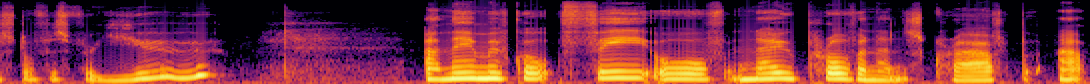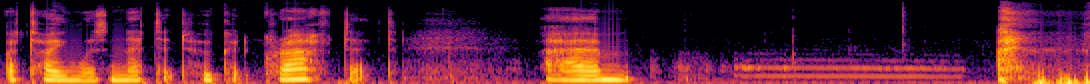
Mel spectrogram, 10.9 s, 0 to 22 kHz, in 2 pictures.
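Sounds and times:
speech: 0.0 - 8.7
chicken clucking: 8.6 - 10.4.

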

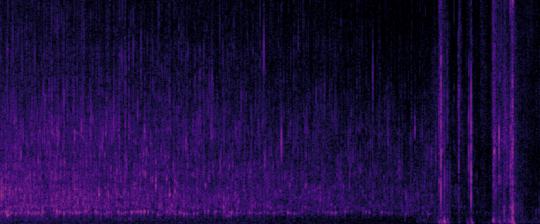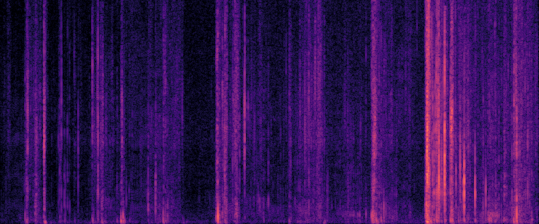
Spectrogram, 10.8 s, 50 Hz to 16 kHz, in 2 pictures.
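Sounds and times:
footsteps walking through woods on undergrowth: 4.4 - 10.7.

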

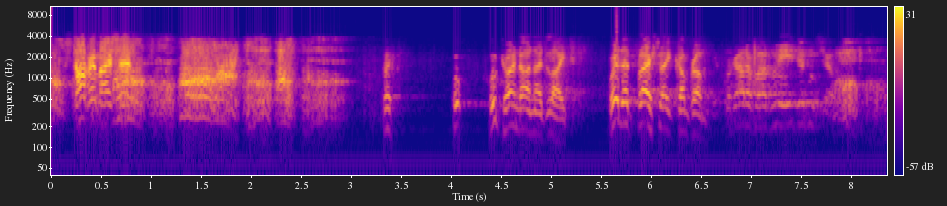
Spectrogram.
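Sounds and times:
pet wolf yelping: 0.0 - 3.1
pet wolf growling: 0.0 - 3.2, 7.8 - 8.3
speech: 0.2 - 8.3.

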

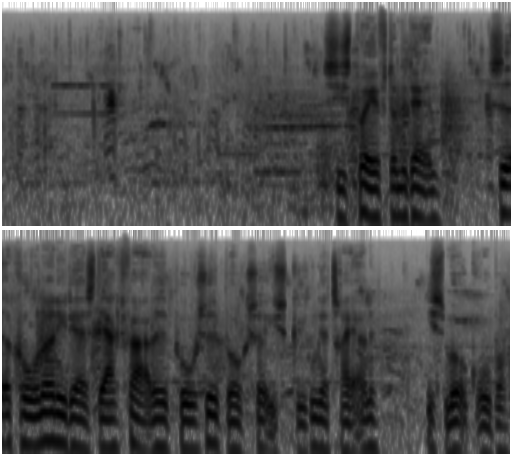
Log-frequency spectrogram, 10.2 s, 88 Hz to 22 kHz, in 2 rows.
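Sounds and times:
birds: 0.0 - 10.1
ducks quacking in muddy water holes in a farmyard: 2.4 - 8.0
speech: 3.2 - 10.1.

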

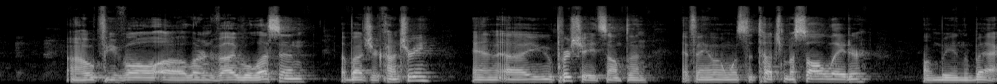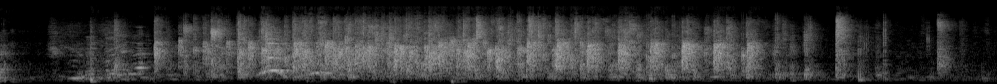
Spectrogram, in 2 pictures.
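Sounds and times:
speech: 0.7 - 10.2
audience applauding: 11.0 - 18.7.

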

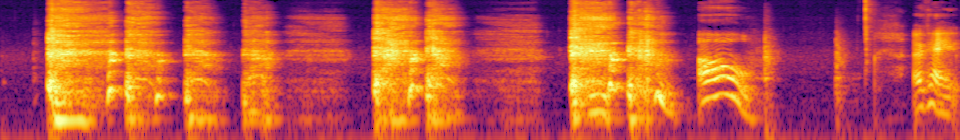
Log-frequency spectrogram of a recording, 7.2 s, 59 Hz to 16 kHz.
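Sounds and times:
person coughing harshly: 0.3 - 2.2, 2.8 - 3.6, 4.2 - 5.2
wheezy breaths: 2.1 - 2.8, 3.5 - 4.2
speech: 6.9 - 7.1.

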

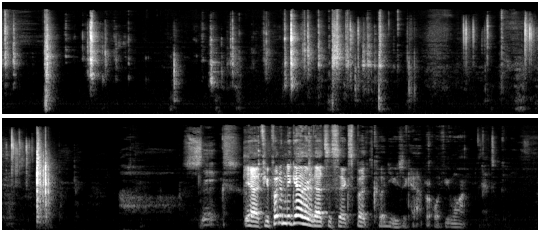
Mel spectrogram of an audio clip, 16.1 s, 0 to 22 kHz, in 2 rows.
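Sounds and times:
six-sided dice rattling across a hard surface: 3.1 - 8.9
speech: 11.1 - 15.1.

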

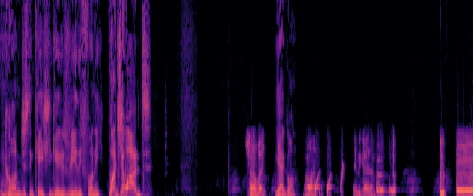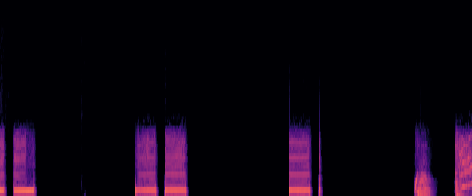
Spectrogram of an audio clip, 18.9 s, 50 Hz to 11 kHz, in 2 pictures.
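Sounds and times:
speech: 0.1 - 3.1, 5.0 - 7.7, 8.8 - 10.2, 17.8 - 18.8
outgoing telephone call double-burst ringing tone heard through the line: 9.1 - 10.2, 12.2 - 13.2, 15.2 - 15.7.

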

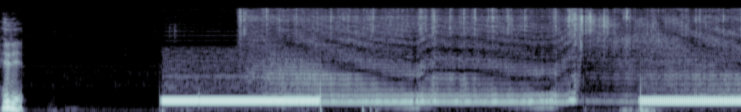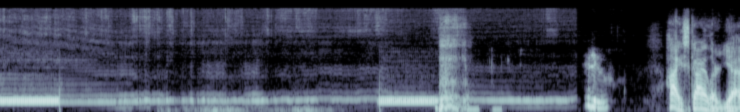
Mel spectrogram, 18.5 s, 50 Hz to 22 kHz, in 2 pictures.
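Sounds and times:
speech: 0.0 - 0.4, 17.6 - 18.5
bees buzzing: 3.0 - 16.6.

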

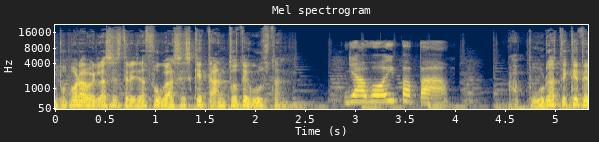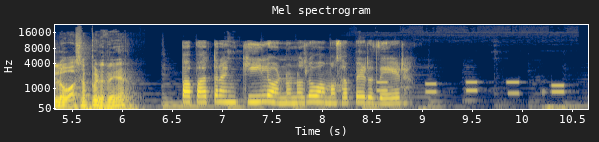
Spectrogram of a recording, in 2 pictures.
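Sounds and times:
speech: 0.0 - 9.2
cell phone keypad tones: 8.4 - 10.6.

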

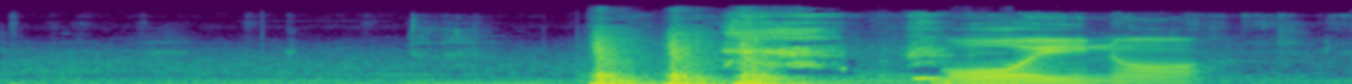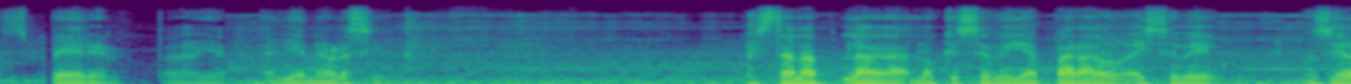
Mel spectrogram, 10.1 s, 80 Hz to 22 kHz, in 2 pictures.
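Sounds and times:
door banging loudly: 2.2 - 3.1
speech: 2.8 - 4.6, 5.3 - 6.8, 7.9 - 10.1.

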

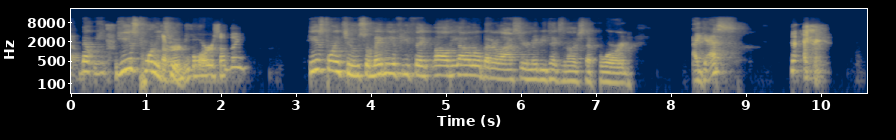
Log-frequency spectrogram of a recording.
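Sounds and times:
speech: 0.0 - 2.5, 3.2 - 7.6, 8.3 - 9.0, 9.6 - 10.2
person sneezing: 9.7 - 10.2.

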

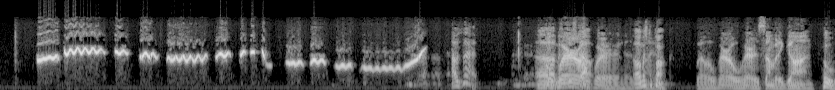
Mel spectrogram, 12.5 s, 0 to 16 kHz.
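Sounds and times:
person whistling a lively tune with vibrato: 0.6 - 6.5
speech: 6.8 - 7.2, 8.0 - 12.5.

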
